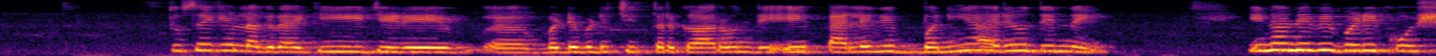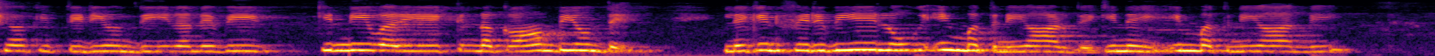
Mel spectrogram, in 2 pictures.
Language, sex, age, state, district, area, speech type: Dogri, female, 18-30, Jammu and Kashmir, Jammu, urban, spontaneous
